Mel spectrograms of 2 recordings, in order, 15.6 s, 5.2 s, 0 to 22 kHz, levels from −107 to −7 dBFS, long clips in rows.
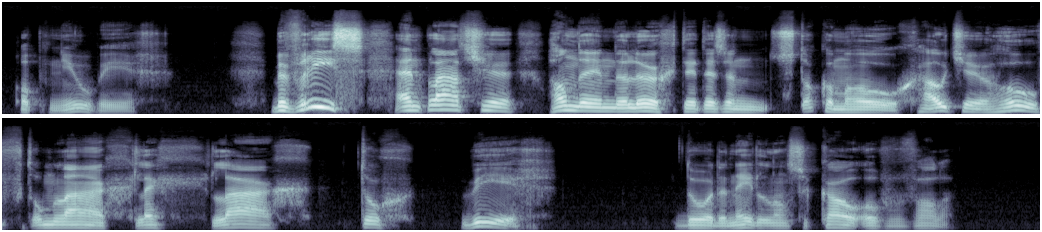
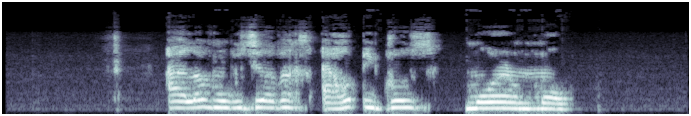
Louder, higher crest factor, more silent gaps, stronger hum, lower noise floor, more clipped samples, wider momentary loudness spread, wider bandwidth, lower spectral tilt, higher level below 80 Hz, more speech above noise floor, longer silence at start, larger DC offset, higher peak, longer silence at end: second, -24 LUFS vs -12 LUFS; first, 24 dB vs 12 dB; neither; neither; first, -86 dBFS vs -58 dBFS; neither; about the same, 19 LU vs 20 LU; first, 13 kHz vs 7.8 kHz; second, -3 dB/octave vs -5 dB/octave; second, -68 dBFS vs -52 dBFS; first, 61 dB vs 47 dB; second, 0.15 s vs 0.85 s; neither; about the same, -2 dBFS vs 0 dBFS; second, 0.7 s vs 0.9 s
